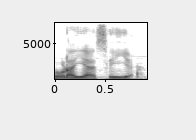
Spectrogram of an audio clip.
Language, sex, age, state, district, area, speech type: Dogri, male, 18-30, Jammu and Kashmir, Samba, urban, spontaneous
